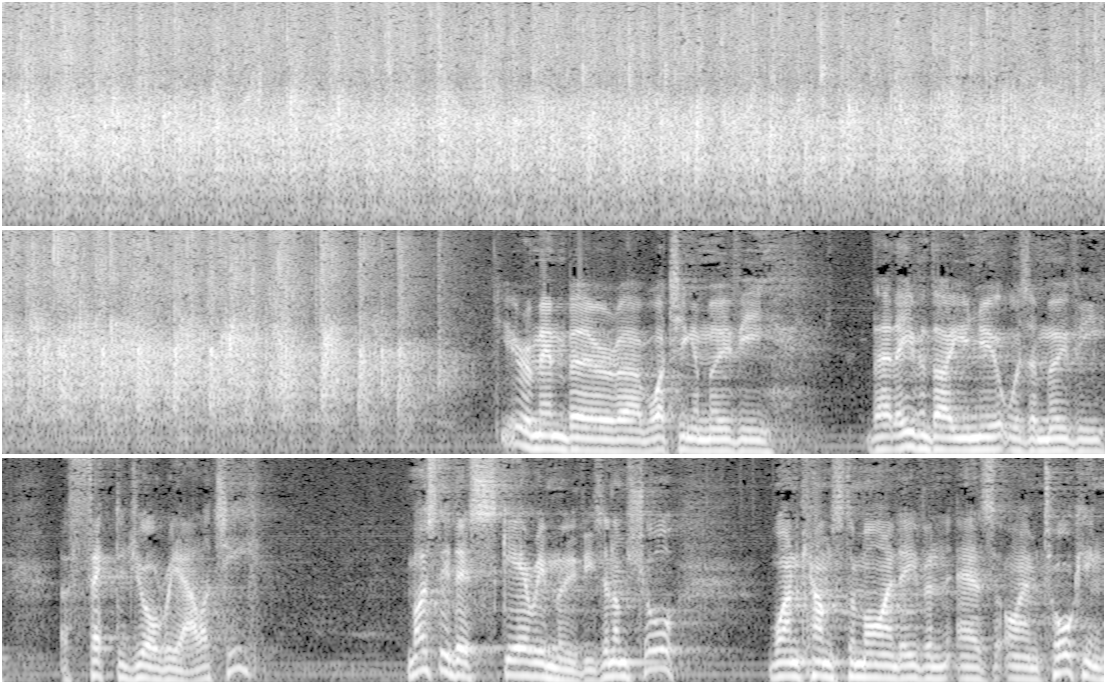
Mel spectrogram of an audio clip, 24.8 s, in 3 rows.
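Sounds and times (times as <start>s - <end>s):
audience applause: 0.0s - 11.8s
speech: 12.1s - 14.2s, 14.8s - 18.6s, 19.6s - 24.8s.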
